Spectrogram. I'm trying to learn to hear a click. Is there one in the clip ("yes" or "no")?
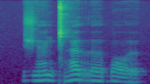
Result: yes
